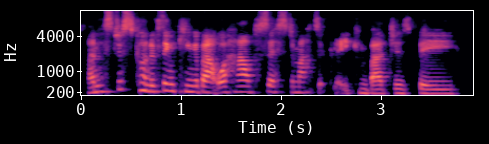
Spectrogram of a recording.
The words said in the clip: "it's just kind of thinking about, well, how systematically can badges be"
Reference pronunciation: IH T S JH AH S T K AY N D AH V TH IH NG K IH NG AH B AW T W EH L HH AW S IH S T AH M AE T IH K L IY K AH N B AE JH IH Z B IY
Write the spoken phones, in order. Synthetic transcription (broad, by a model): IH T S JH AH S K AY N D AH V TH IH NG K IH NG AH B AW T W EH HH AW S IH S T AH M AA T IH K L IY K AH N B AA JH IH Z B IY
